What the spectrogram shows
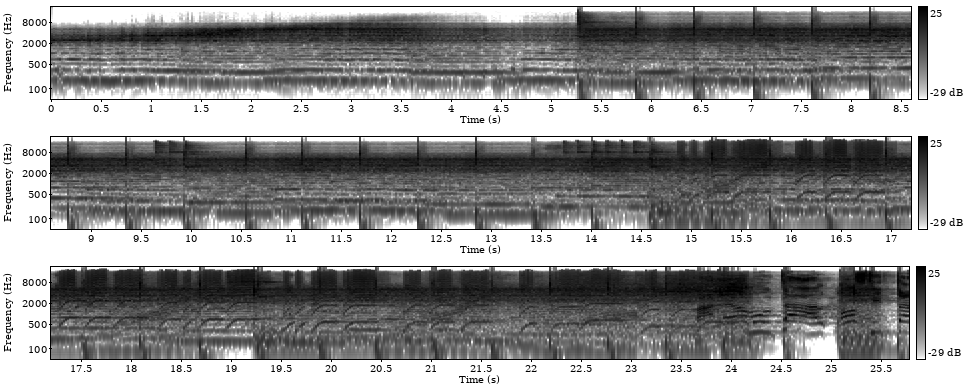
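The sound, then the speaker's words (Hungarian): The instrumental intro of a Hungarian-language pop song opens on sustained, effect-laden synth chords, then a steady drum beat kicks in and the arrangement grows fuller and busier, loud and upfront with no vocals yet. “viszont a dalt azt annál inkább, úgyhogy lepörgetem, aztán innen folytatjuk majd mindjárt a beszélgetést.”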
